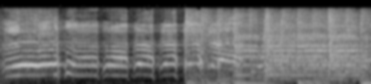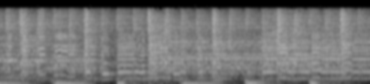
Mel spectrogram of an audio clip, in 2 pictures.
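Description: A baby in a cradle wails in a few loud, rising-and-falling bursts, then a full band of music with a thumping bass line comes in and carries on.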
